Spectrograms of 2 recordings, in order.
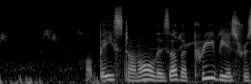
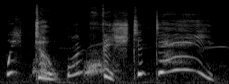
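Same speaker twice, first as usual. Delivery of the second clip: put-on high, childish huffy voice; a cross little boy; sulky kid; 4 dB louder, slower than usual. Ned to fisherman.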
